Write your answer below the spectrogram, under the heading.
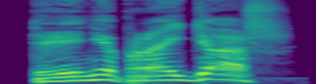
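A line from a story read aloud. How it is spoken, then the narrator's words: Growl. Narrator (Russian): рыкнул я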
